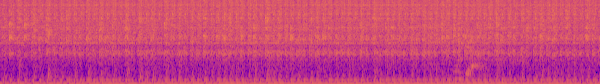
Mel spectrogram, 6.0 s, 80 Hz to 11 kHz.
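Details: Suzuki GS450 cafe racer after stuck-clutch rebuild: steady, even idle with a smooth low beat and no knocks or rattles; engine runs cleanly and healthy.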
